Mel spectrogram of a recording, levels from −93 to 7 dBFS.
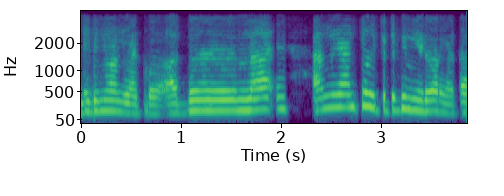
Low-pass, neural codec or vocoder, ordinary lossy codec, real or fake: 3.6 kHz; codec, 44.1 kHz, 2.6 kbps, SNAC; none; fake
